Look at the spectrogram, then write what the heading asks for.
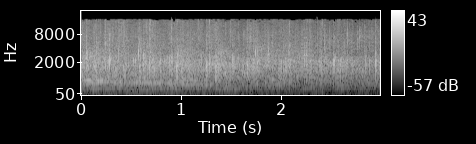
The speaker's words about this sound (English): Wow, dad, son, perfect. Let's bring him up with a round of applause.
